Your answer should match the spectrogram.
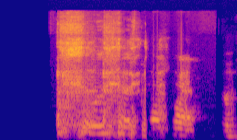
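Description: A man's voice starting about half a second in: a harsh vocal burst lasting about a second, then two short syllables.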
